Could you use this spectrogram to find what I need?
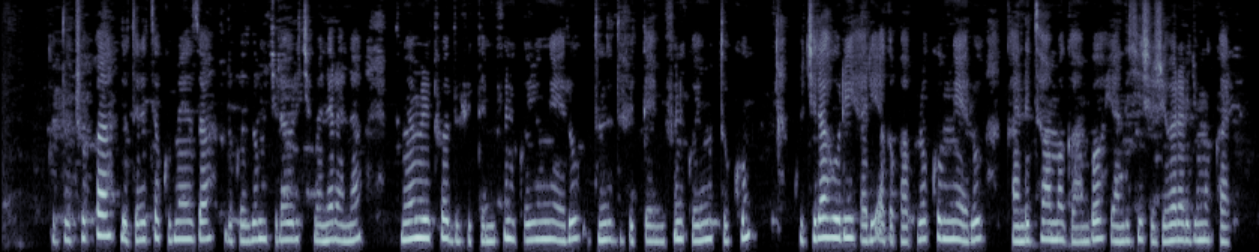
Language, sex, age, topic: Kinyarwanda, female, 18-24, health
